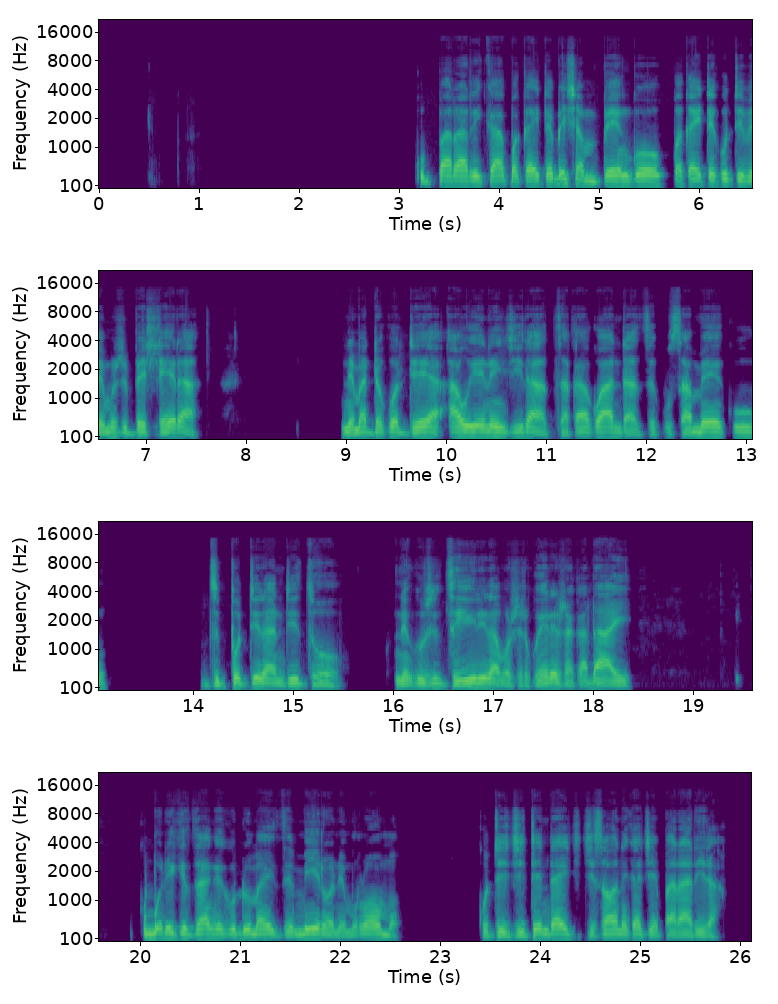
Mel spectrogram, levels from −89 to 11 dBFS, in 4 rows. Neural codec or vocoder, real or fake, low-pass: none; real; 14.4 kHz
